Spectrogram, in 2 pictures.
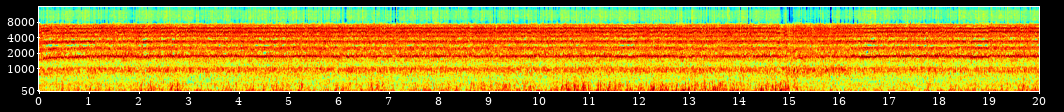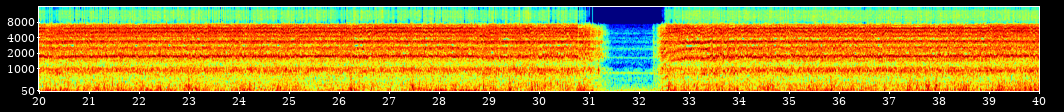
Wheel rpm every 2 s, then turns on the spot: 200, 230, 230, 230, 230, 230, 230, 230, 230, 230, 230, 230, 230, 230, 230, 140, 130, 210, 210, 220.
none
